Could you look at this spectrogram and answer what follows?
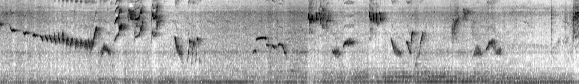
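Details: White-rumped shama song intended to trigger other shamas to sing: a fast dropping trill, then varied slurred whistles and chips scattered over a constant low rumble.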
